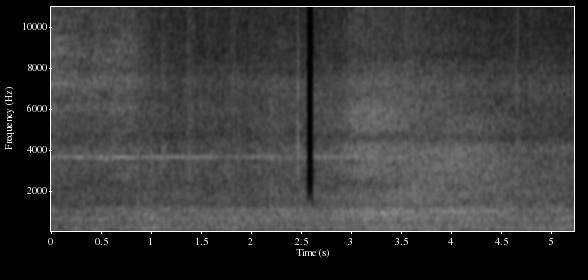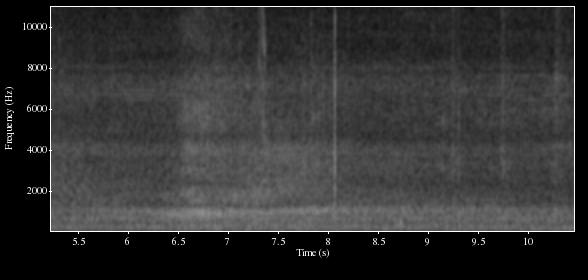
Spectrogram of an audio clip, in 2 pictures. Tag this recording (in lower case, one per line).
bus
vehicle
driving buses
